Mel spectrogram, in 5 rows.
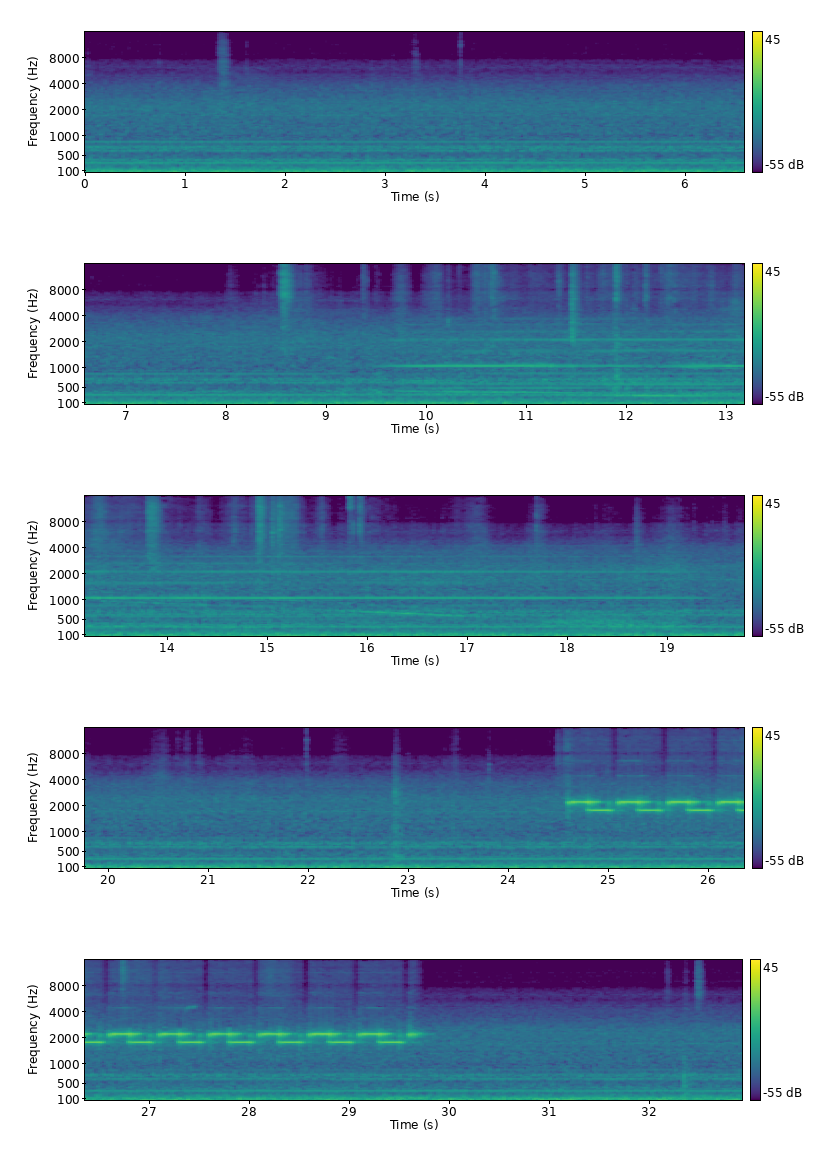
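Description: Passenger train running with a steady low rumble heard from inside the carriage, with a whine that falls in pitch between about 10 and 19 seconds in as the train slows. Near the end a rapid high-low alternating beeping starts, the door warning tone as the train comes into a station.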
